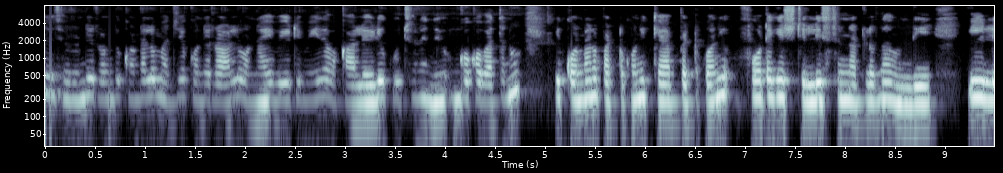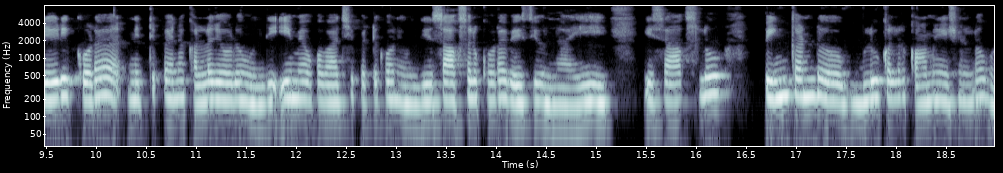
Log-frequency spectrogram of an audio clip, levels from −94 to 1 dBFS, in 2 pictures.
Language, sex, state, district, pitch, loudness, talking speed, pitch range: Telugu, female, Andhra Pradesh, Visakhapatnam, 195 Hz, -17 LUFS, 155 wpm, 180-205 Hz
